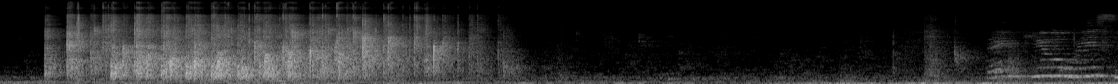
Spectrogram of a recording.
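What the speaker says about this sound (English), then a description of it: "Can we get another round of applause for him?" Applause from the audience after a speech at a Toastmasters club meeting, loud and dense clapping for about five seconds that fades into quiet room tone, with a person speaking briefly toward the end.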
